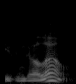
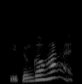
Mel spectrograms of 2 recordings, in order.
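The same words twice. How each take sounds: First: Soft, lowered voice; low pitch. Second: Soft voice lifting high; high pitch. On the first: Teacher showing vocal range, going low. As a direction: drop down low and gentle. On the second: Teacher showing vocal range, going high. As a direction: glide up high, lightly. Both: Shown as a demonstration.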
